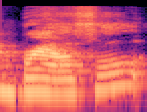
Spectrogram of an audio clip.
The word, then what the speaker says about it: Brazil: professional and i'm brazel and my last name rhymes with razzle or dazzle i write historical crime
